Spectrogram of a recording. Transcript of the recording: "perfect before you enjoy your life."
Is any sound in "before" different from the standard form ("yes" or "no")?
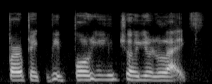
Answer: yes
